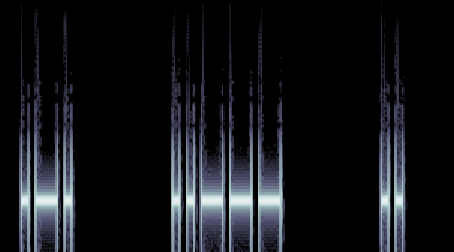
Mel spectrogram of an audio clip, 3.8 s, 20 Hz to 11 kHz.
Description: Morse code, heard as a keyed tone, about 20 wpm, spaced as for 8 wpm, 700 Hz. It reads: R2I
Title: 107 Lesson 18e - Letter m - Three Characters 20wpm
